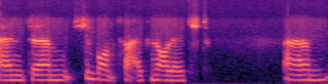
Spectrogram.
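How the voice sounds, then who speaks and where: Recorded dry and close with no echo, a woman speaks at a moderate pace and medium pitch, her voice somewhat breathy. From London, England. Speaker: campaigner for a relative. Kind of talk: radio phone interview.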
